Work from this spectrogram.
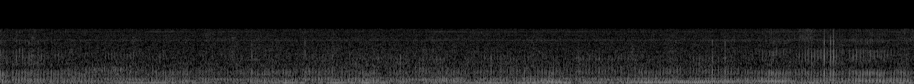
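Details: A pet cat purring, recorded 22 March 2011; a steady low rumble runs unbroken through the whole stretch over a constant broadband hiss, with a brief faint click near the end.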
